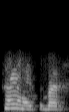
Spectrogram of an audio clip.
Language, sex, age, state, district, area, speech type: Kannada, female, 18-30, Karnataka, Bidar, urban, conversation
